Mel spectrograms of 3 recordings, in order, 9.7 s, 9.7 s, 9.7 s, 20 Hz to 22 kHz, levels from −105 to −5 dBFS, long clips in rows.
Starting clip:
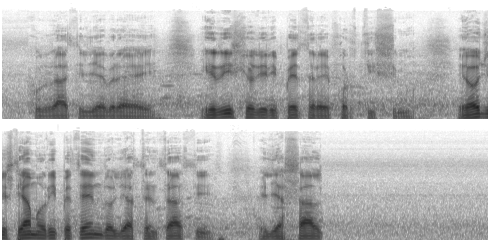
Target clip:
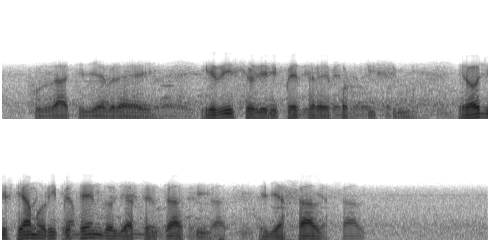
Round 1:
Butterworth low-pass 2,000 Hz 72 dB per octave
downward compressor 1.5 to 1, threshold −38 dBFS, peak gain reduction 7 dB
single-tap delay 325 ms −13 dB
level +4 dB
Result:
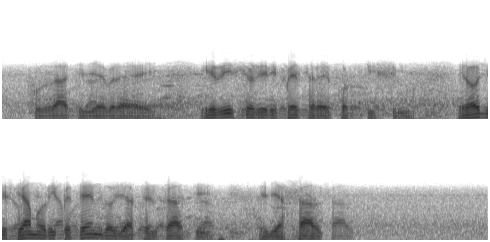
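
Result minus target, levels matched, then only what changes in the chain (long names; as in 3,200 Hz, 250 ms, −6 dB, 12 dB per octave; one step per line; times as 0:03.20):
downward compressor: peak gain reduction +7 dB; echo 111 ms early
change: single-tap delay 436 ms −13 dB
remove: downward compressor 1.5 to 1, threshold −38 dBFS, peak gain reduction 7 dB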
